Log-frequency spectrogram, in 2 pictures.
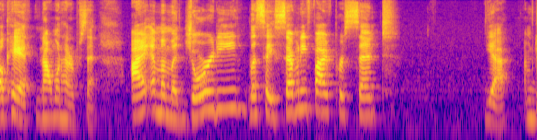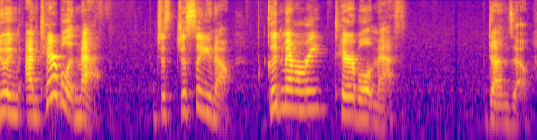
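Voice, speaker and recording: Chatty bright-voiced woman streamer. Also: mid-range voice. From United States. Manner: chatty, animated, answers chat questions. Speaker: live streamer. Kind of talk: casual live stream chat.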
